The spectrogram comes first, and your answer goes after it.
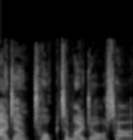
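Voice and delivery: put-on posh accent. Retelling what a character says in her shop: imitating a posh accent. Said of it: "'cause she's got a very posh accent".

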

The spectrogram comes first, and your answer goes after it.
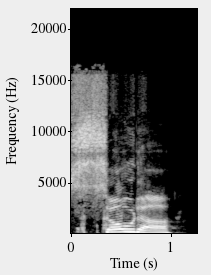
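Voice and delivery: SODA stressed, pitched high.

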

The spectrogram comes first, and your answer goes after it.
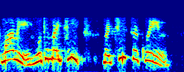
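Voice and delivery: high-pitched pet cat voice. Imitating the affectionate cat after its dental: voicing the cat. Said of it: "he's like".

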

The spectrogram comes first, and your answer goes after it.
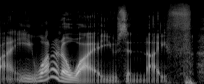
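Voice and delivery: animated cartoon supervillain voice. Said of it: "I almost did the impression there".

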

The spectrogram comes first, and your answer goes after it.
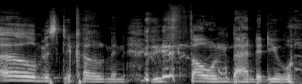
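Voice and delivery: low, faux British accent. Quoting a woman who phoned them, in her faux British accent. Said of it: "she had this faux British accent".

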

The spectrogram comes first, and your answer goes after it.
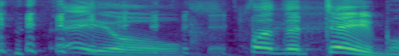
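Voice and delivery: imitated, put-on New Jersey accent. Co-host repeating the producer's version of the line, imitating Emily's Jersey accent. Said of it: "her Jersey accent".

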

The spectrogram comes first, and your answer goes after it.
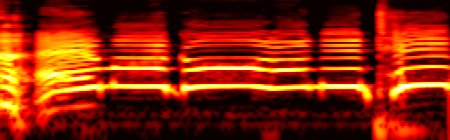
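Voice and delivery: put-on shrill, excited, very high Southern accent, "my" drawn out. Retelling getting a first nintendo as a little boy, in a thick southern accent. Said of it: "because I had a really thick Southern accent".

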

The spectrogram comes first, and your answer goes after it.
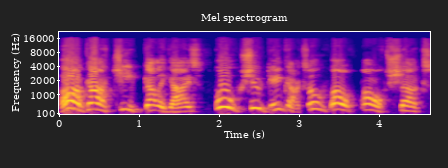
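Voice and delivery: pitched way up and stretched. Imagining how cheerful posters talk: Mickey Mouse voice. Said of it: "you picture 'em talking like Mickey Mouse".

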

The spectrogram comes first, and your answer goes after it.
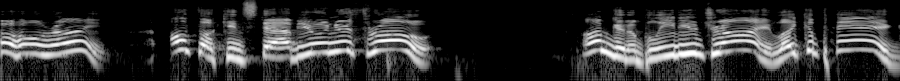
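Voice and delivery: very high, loud, squeaky dinosaur voice. Told the voice now sounds more accurate, the speaker continues in Barney voice. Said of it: "You've grown into the voice".

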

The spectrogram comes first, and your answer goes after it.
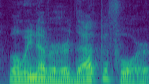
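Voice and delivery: ordinary delivery

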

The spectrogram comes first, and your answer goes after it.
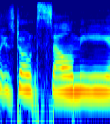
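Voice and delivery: loud, begging, crying voice through sobs. Retelling what a drugged young woman pulled over by cops said, imitating someone crying. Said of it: "she was like crying and like saying like".

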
